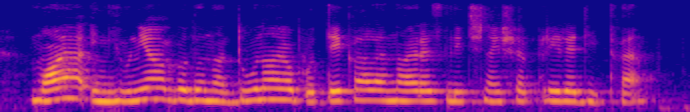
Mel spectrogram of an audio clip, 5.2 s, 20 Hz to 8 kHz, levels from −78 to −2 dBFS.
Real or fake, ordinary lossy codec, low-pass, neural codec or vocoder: fake; Opus, 24 kbps; 7.2 kHz; codec, 24 kHz, 3.1 kbps, DualCodec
